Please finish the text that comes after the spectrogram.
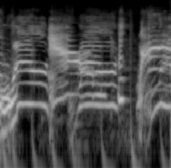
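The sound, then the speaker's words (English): A cat meows loudly, letting out several drawn-out, wavering cries in quick succession, with a strained, almost yowling edge and only brief pauses between them. “Get off her get off her kitty cat. Get off her cat.”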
